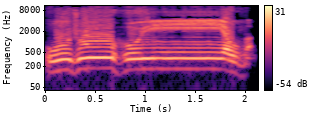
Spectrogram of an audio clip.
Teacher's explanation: الهاء بدون صوت من الأنف ثم ننتقل إلى الغنة ونأتي بصوت من الأنف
